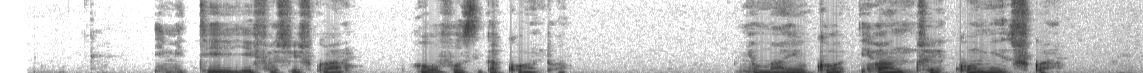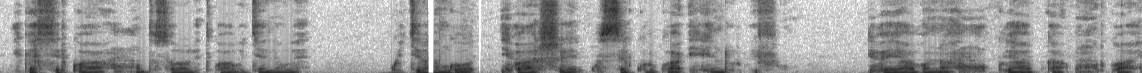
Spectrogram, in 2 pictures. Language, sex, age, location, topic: Kinyarwanda, male, 25-35, Kigali, health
